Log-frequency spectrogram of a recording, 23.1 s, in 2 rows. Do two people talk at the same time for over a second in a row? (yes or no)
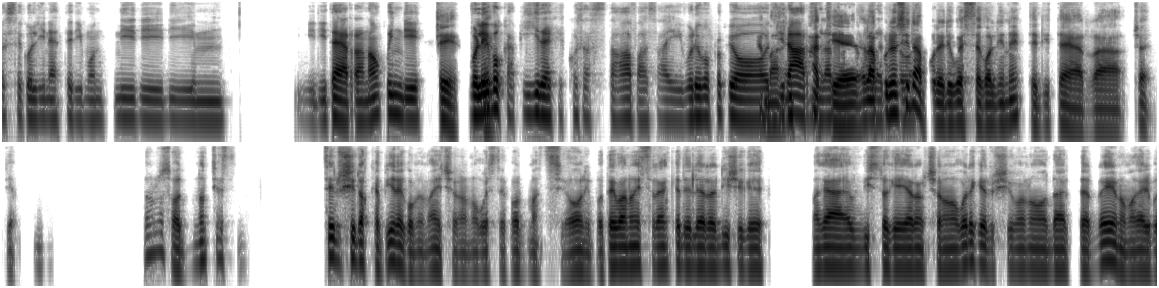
yes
